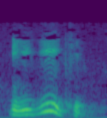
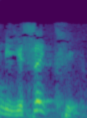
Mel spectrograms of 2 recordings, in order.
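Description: First: The middle syllable is pronounced yi. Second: The middle syllable is pronounced shi. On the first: The speaker calls it right. "噶读作李义奇" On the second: The speaker calls it wrong. "一个人读李世奇"

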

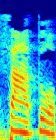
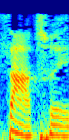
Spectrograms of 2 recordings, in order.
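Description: First: The second syllable is pronounced duo. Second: The second syllable is pronounced chui. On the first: The speaker calls it right. "这个是萨堕" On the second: The speaker calls it wrong. "不要把它念成萨垂了"

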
